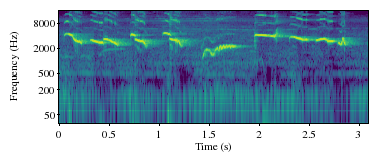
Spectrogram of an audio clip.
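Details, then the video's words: Oriental magpie-robin singing in the morning, used to encourage lazy birds to sing: repeated descending whistled phrases, a rising slur midway, then a long wavering high note sequence, faint hum beneath. "terapi pagi cocok buat mancing kacer malas bunyi supaya cepat gacor"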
